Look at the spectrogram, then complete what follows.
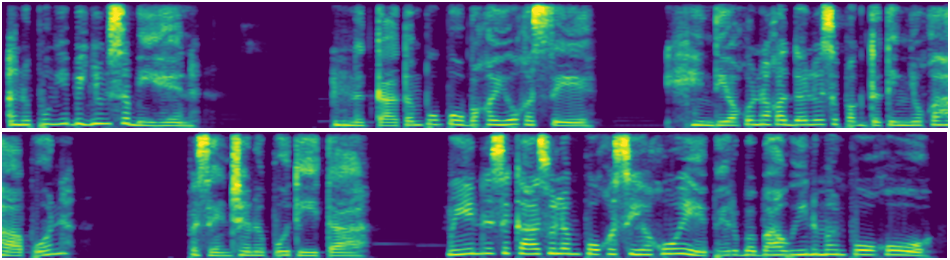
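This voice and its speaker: A woman acts out a humble young waitress in love in an audio drama. Her fairly high, mellow voice is nervous and polite. She pleads meekly, with music underneath. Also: brisk, pauses often, no room sound, clean studio sound, natural voice. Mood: nervous, apologetic.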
